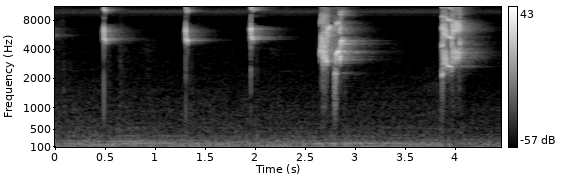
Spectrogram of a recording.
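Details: Lovebird calling to prompt other lovebirds to sing: shrill, very high chirps, three short single notes about a second apart, then two longer harsh buzzy bursts, on a quiet background.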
